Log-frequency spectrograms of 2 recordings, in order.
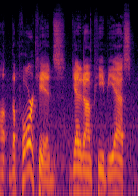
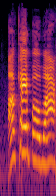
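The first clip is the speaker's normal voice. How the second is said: bad, very high, loud, squeaky puppet-like voice; 10 dB louder than usual. After someone says the phrase needs saying as Elmo, terrible Elmo voice. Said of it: "That's a terrible Elmo voice".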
